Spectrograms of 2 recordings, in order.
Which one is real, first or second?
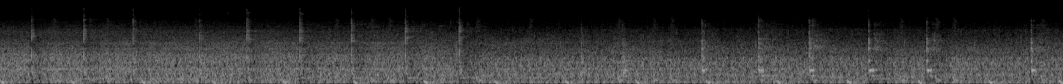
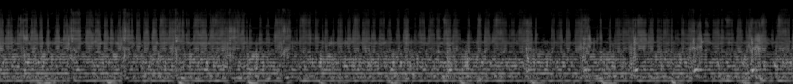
first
